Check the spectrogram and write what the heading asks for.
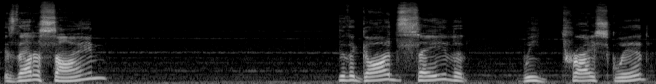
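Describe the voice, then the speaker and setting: Higher-pitched, unhurried male game streamer. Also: fairly bright tone. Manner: playful, theatrical deliberation addressed to chat. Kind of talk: casual live gameplay commentary.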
